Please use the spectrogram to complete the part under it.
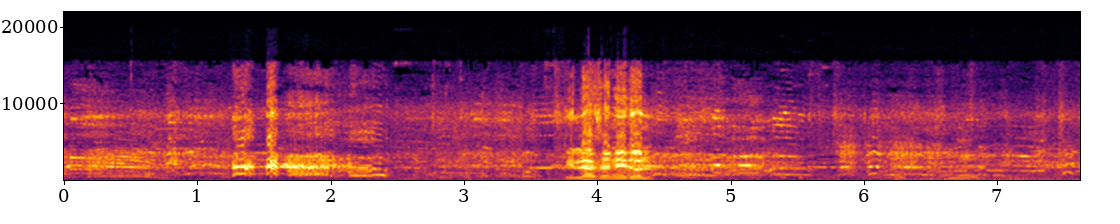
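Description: A rooster crows loudly nearby, with hens clucking around it and someone speaking briefly between the calls.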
